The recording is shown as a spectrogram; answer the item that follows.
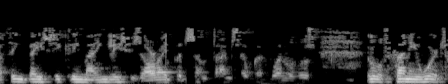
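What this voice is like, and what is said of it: French-accented English. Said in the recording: “my French accent”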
